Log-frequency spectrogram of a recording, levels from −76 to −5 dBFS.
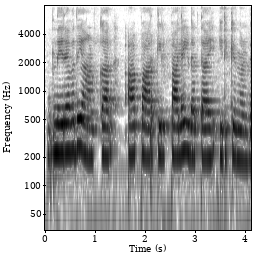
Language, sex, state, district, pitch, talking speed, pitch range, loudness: Malayalam, female, Kerala, Kollam, 210 Hz, 100 wpm, 200-220 Hz, -14 LUFS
